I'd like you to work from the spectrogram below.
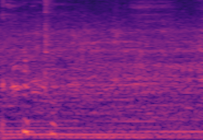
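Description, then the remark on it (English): A low, steady engine drone of an airplane passing overhead, a continuous rumble with a faint hum that holds level for the whole moment, with a couple of brief soft bumps near the start. “Why is a plane flying over?”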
